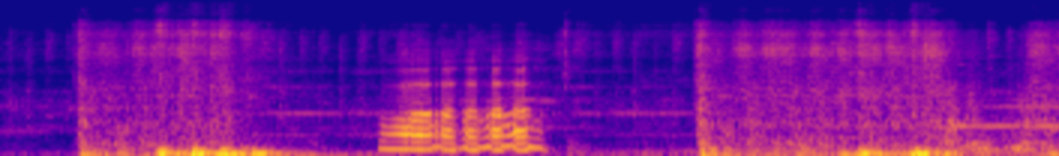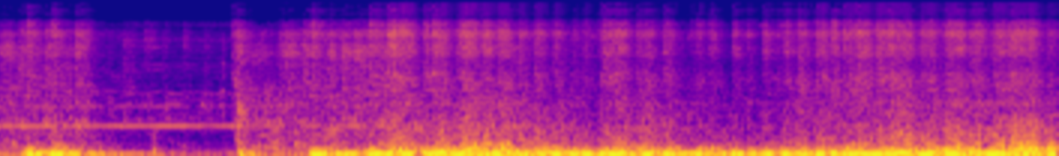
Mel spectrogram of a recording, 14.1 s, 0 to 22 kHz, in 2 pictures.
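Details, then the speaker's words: Engine on E85, just converted from solid to new hydraulic lifters, first crank and start. Cranks, catches, then a loud uneven idle limping like a dead cylinder. Owner suspects no oil yet in two lifters; compression test planned. "all right well if you heard it cranking it sounds like it's down a cylinder which either is there's no oil in maybe two of those lifters"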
